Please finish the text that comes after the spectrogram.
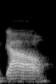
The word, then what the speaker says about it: Tao: it's spelled Dao sometimes or ta o this pronounce the O W Dow what is the meaning of that word what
